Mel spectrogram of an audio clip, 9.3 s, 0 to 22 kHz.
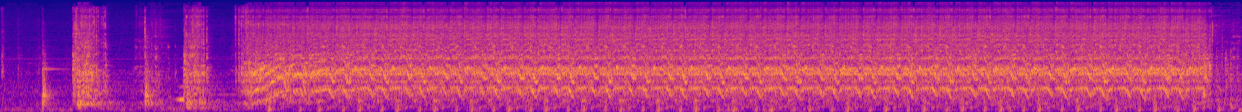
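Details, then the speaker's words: Briggs and Stratton Intek twin-cylinder 20-25 hp engine in a riding mower, junkyard revival, with a little choke: steady starter cranking about 3.5 beats per second for seven seconds without catching while the fuel pump fills the filter and carburetor float bowl. "Give it a little choke. It's got to fill up the float bowl, remember, so it'll take a little while. Pumping fuel."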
